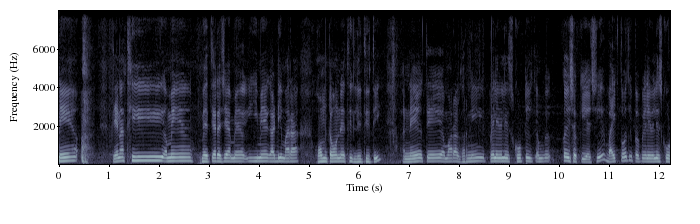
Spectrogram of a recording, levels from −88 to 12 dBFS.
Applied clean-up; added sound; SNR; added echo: none; none; none; none.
